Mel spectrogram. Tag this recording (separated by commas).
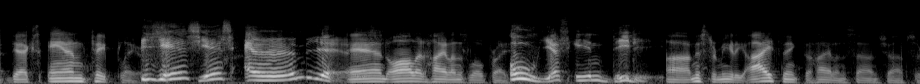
Speech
